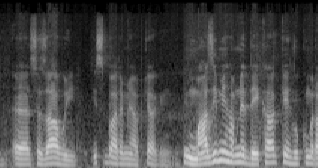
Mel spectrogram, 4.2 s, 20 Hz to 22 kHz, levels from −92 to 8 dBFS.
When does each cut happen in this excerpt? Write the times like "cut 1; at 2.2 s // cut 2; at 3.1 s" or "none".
cut 1; at 2.5 s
